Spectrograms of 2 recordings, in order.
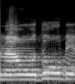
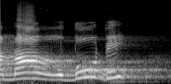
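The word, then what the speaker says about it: مغضوب: Dibacanya ghairil maudubi maudubi. Kalau dibaca maudubi menjadi wau bukan gin. Maudubi dnya menjadi dal. Apa artinya? maudubi maudubidal maka maknanya kemudian yang dimodifikasi. Padahal kalau dibaca magdubi yang dimarahi Allah, dikutuk oleh Allah.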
